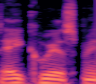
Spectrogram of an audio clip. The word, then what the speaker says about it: Aqueous: Aqueous Technologies. Aqueous means water. Aqueous, or some people say aqueous.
